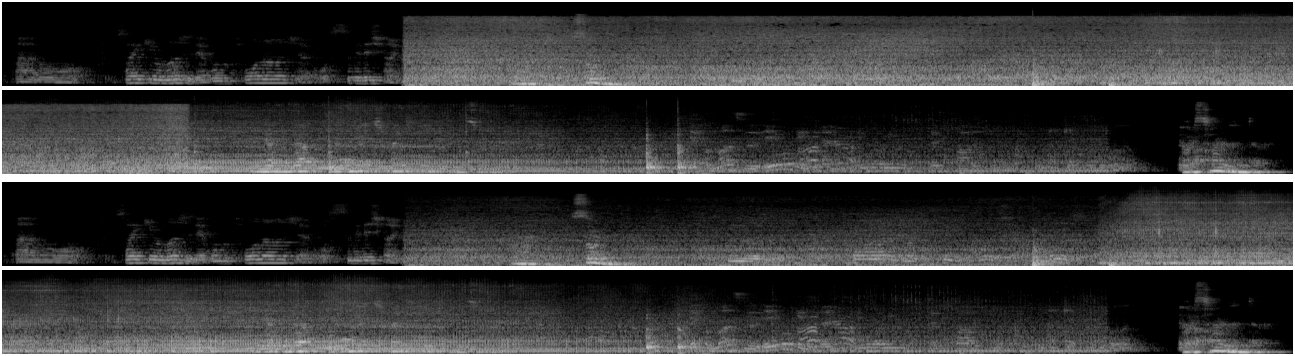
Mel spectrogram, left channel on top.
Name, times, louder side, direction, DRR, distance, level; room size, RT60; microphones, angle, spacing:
voice 1, 0.1-0.8 1.1-4.2 5.1-5.2 7.2-7.9 8.4-11.6 12.0-12.2 12.7-13.1 13.5-14.1 19.8-24.3 24.7-25.1, right 2 dB, 25° right, -5 dB, 1.5 m, -37 dB
sound 1, 4.0-14.8, left 7 dB, 80° left, 0.3 m, -30 dB
voice 2, 5.7-6.3 15.4-17.9 24.7-25.5, left 1 dB, 5° right, -3 dB, 2.9 m, -25 dB
sound 2, 10.3-13.2 13.5-14.3 14.8-15.7 15.9-17.3 17.5-20.0, left 1 dB, 30° left, 0.6 m, -31 dB
Motorcycle, 11.0-24.0, right 2 dB, 40° right, 0.6 m, -29 dB
13.0 x 5.7 x 2.2 m, 0.62 s
head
